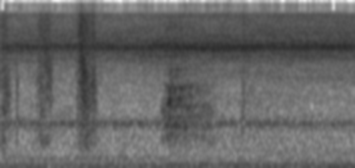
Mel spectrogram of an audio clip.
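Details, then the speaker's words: Semi truck idling after rain, truck slowly losing air pressure, heard from outside and underneath: faint steady high hiss over low idle rumble; air leak at electronically controlled air dump/dryer purge valve. "there you guys go this is the air dump valve system of the truck it's all hooked up electronically"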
